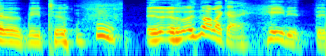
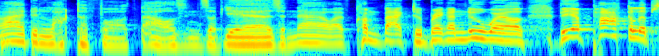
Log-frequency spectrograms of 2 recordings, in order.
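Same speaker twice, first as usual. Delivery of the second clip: fake, put-on British accent; 2 semitones lower than usual. Mocking a villain's speech to a friend, in a fake British accent. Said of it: "that fake British accent".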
